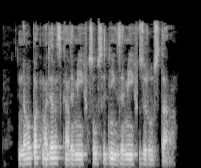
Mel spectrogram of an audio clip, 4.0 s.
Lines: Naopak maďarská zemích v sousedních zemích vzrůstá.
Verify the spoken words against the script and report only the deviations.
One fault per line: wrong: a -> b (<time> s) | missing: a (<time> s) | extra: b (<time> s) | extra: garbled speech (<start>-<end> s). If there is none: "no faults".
no faults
